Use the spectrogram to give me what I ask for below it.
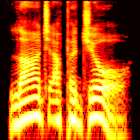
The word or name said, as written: large upper jaw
